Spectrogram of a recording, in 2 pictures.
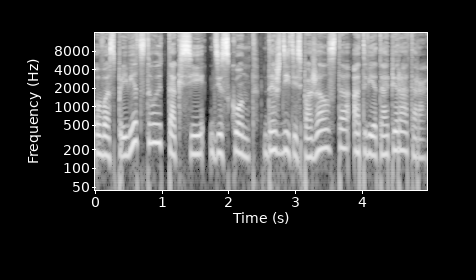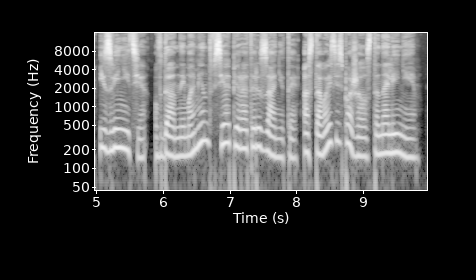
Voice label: Rus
